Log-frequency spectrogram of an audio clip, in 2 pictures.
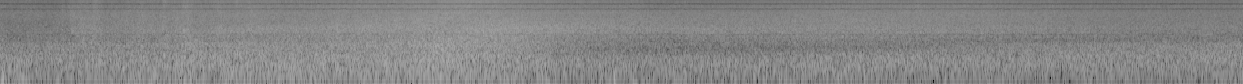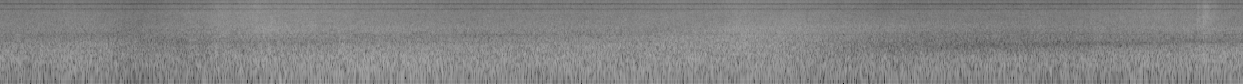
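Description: Ocean surf breaking and washing up a sandy beach: a steady rushing that swells and eases as each wave comes in.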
